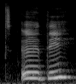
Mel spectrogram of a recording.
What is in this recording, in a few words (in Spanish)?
cerdo, puerco, Otomí, mujer; Animales; INALI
